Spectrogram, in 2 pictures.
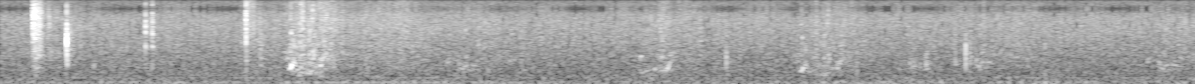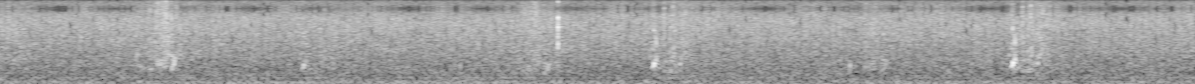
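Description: Water splashes and bubbles as a swimmer moves underwater.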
